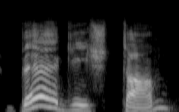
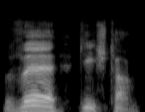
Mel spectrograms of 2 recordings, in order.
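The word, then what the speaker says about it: וּבְגִשְׁתָּם: next word, the begad kifat rule makes the weak dagesh fall away from the bait. So if this had said begishtam, it would have meant the exact same thing as vegishtam. It's just a pronunciation issue.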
